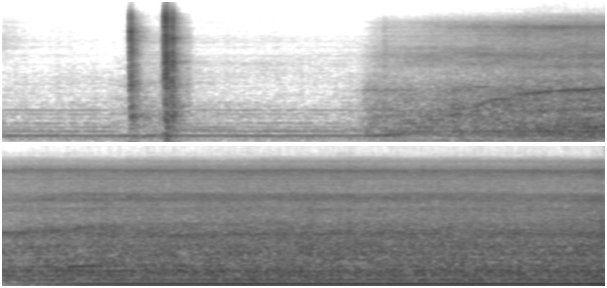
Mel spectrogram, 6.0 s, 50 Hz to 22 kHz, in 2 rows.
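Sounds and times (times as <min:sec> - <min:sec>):
noisy air conditioner starting up: 0:01.8 - 0:06.0.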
